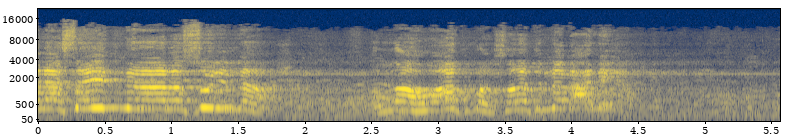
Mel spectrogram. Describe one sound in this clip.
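A man chants in a long, melodic voice through a microphone and loudspeakers, with a slight echo.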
